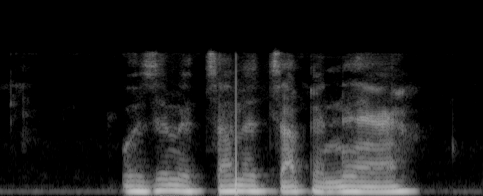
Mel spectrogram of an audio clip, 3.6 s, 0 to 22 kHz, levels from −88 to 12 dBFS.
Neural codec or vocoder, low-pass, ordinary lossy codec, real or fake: codec, 16 kHz, 6 kbps, DAC; 7.2 kHz; Opus, 64 kbps; fake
